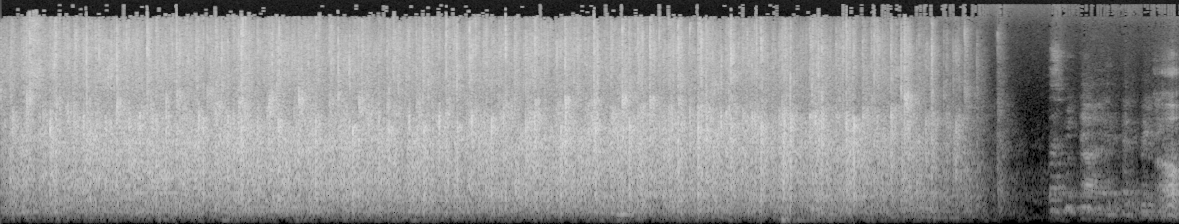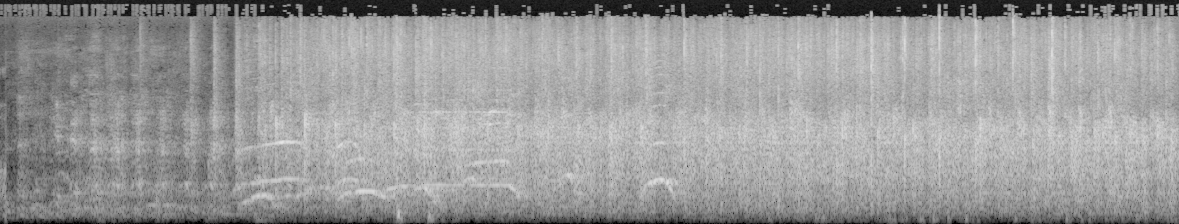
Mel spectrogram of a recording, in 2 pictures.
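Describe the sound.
Steady, dense applause from an audience welcomes a speaker, briefly fading away midway before swelling back to full strength, with a faint voice audible as it resumes.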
